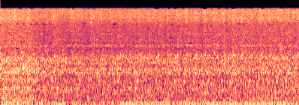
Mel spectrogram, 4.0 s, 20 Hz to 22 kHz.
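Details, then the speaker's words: Low-mileage 1939 Cadillac with engine overhauled in 1981 and stored over 40 years, first run after reinstalling, good oil pressure: even, steady idle with a smooth, unbroken rumble and no knocks or misses. Runs cleanly. "well she's alive sounds good pretty excited about it"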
